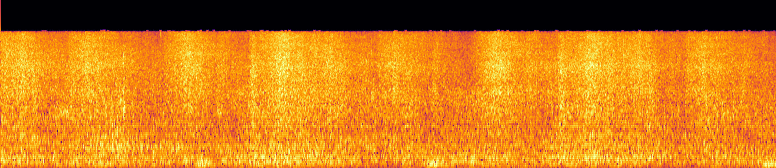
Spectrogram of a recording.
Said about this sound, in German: Eine leichte Gischt spritzt auf, wenn sich das große weiße Segelschiff im Wasser behäbig auf und niedersenkt.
